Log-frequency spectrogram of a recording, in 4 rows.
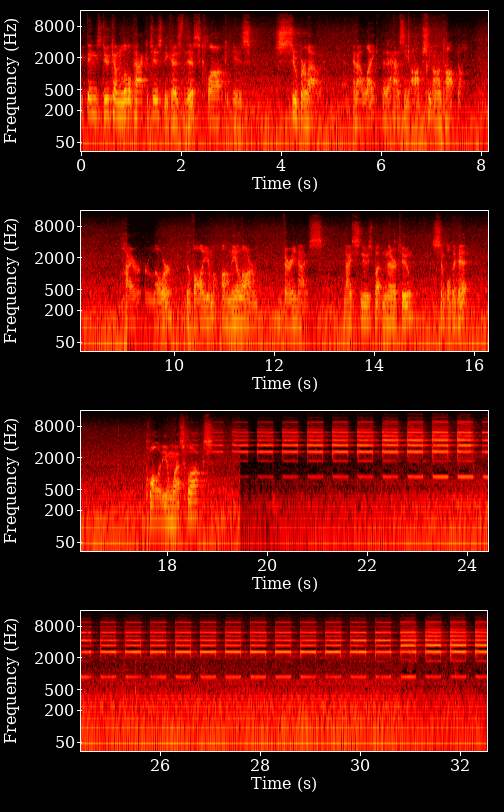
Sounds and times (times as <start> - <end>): Alarm clock: 19.0 - 32.5.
